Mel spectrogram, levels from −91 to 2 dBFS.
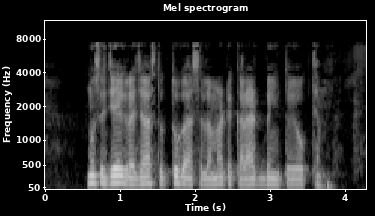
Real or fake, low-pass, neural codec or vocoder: real; 7.2 kHz; none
